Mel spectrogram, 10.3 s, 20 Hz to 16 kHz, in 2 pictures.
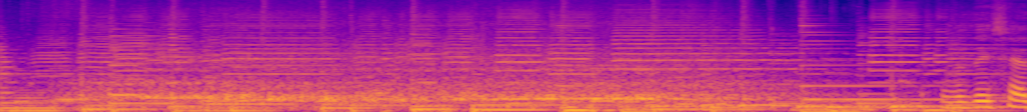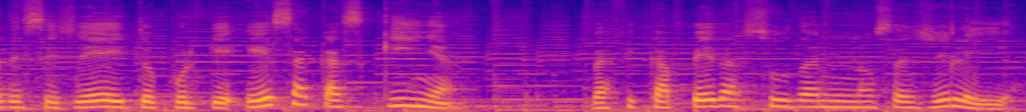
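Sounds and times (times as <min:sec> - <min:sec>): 
blender blending grapes with sugar: 0:00.0 - 0:04.6
speech: 0:04.8 - 0:10.2.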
